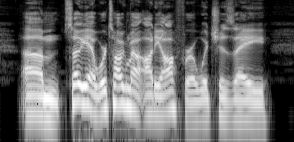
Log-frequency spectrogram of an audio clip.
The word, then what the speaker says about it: adiaphora: even introduce the topic, how do you personally pronounce this word? Adiaphora.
